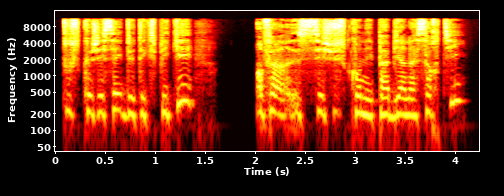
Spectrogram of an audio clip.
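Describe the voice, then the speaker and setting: A woman voicing a young woman in an audiobook reading, lively and a touch husky. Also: mid-range voice, moderate pace, dry recording, clean studio sound. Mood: firm.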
